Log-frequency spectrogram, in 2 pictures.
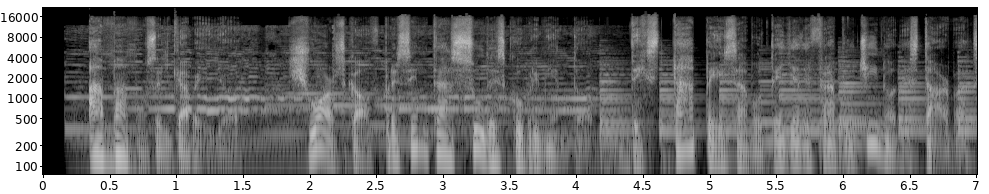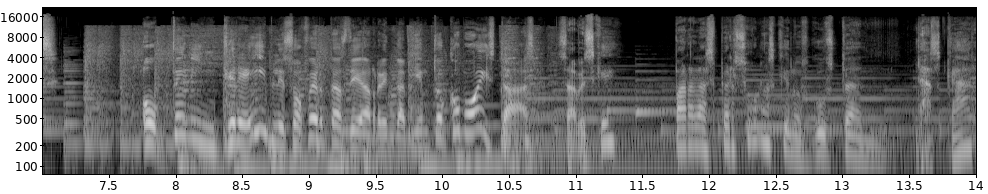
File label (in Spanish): Comercial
